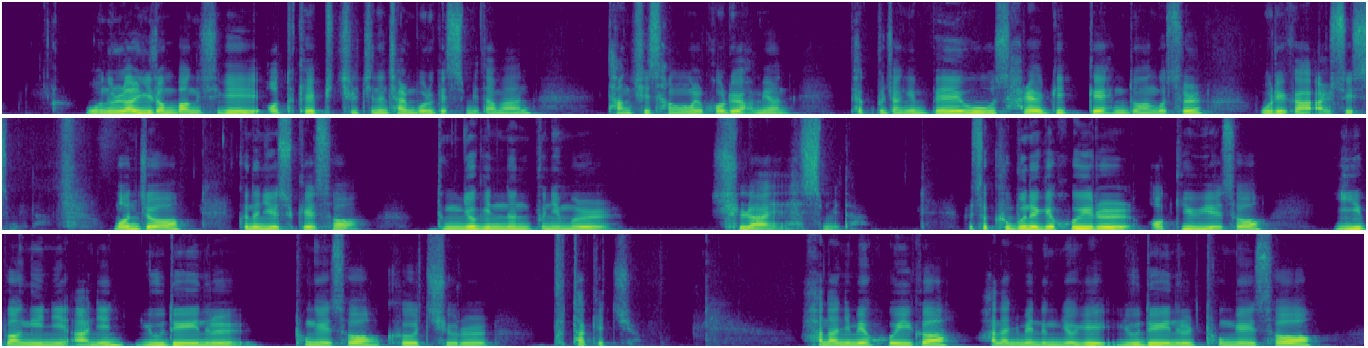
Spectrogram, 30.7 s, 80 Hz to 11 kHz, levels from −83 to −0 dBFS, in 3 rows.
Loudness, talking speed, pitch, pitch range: -20 LUFS, 260 characters per minute, 130 Hz, 110-145 Hz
